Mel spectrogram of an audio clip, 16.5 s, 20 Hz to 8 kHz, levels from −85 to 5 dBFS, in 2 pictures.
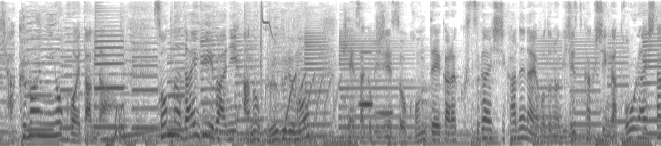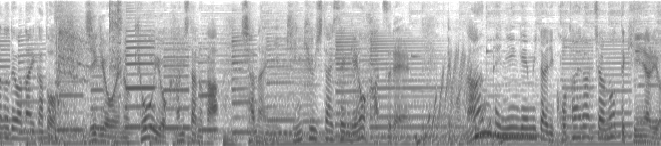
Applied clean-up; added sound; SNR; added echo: none; Wind instrument, woodwind instrument; 7 dB; none.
